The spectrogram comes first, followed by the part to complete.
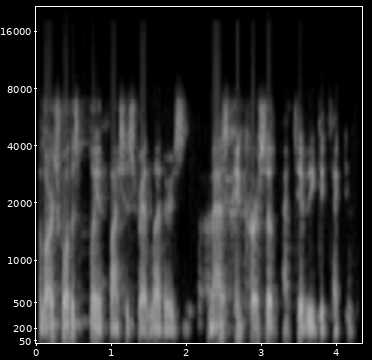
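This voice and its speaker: A man's voice: on the low side, fairly even intonation, moderate pace, a bit bright. A man reading stage directions aloud as the narrator of a script table read. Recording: dull, band-limited audio.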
